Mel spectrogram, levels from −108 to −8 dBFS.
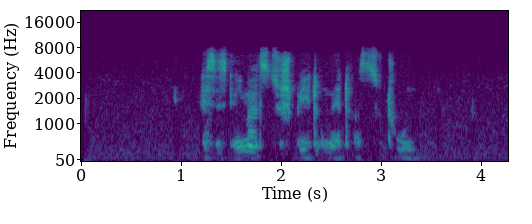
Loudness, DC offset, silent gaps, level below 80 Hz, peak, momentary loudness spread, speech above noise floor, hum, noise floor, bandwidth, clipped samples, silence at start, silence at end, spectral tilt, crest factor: -49 LUFS; under 0.1%; none; under -90 dBFS; -30 dBFS; 11 LU; 34 dB; none; -86 dBFS; 8.2 kHz; under 0.1%; 1.2 s; 0.95 s; 1 dB/octave; 24 dB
